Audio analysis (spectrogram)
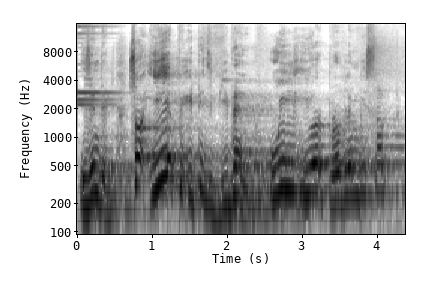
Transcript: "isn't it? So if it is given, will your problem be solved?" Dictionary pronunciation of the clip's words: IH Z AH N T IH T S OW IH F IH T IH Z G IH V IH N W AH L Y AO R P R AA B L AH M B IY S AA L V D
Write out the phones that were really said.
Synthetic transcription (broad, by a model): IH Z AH N T IH T S OW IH P IH T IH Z G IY B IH N W AH L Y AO R P R AA B L AH M B IY S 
